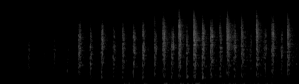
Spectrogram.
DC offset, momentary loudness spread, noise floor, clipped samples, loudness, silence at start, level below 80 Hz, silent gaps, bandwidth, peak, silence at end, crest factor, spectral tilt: under 0.1%; 11 LU; -72 dBFS; under 0.1%; -45 LUFS; 0.3 s; -78 dBFS; none; 15.5 kHz; -22 dBFS; 0 s; 28 dB; 2.5 dB/octave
